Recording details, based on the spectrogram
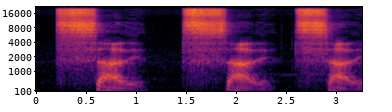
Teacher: Tiene una primera fase oclusiva de una T y después tiene una fase fricativa de una S.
